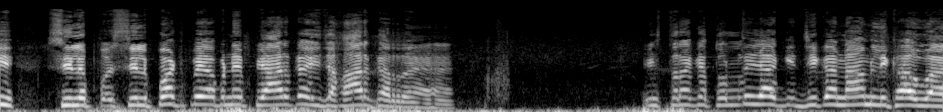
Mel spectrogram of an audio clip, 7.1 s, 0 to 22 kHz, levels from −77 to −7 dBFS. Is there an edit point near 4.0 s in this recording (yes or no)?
no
